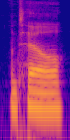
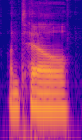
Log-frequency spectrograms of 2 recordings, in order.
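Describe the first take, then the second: No difference in how they are said.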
